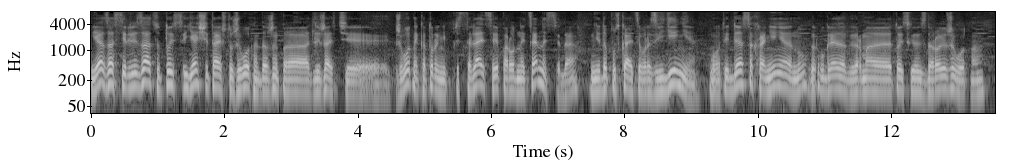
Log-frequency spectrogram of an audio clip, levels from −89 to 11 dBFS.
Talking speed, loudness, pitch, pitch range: 155 wpm, -19 LUFS, 120 Hz, 110-145 Hz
